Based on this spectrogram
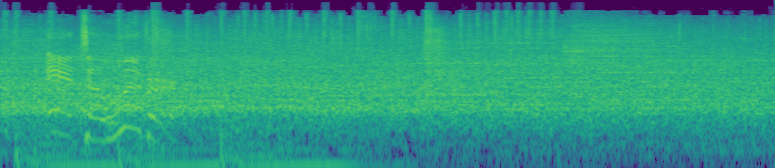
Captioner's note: cheers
